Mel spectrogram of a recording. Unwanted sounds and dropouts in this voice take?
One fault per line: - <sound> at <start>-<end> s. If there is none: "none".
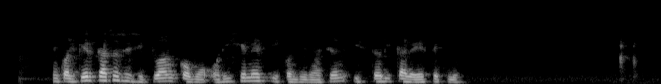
none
